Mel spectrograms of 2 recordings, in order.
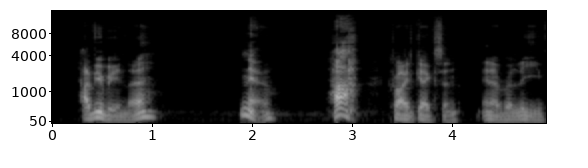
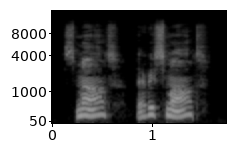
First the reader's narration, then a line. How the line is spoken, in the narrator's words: murmured Sherlock Holmes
